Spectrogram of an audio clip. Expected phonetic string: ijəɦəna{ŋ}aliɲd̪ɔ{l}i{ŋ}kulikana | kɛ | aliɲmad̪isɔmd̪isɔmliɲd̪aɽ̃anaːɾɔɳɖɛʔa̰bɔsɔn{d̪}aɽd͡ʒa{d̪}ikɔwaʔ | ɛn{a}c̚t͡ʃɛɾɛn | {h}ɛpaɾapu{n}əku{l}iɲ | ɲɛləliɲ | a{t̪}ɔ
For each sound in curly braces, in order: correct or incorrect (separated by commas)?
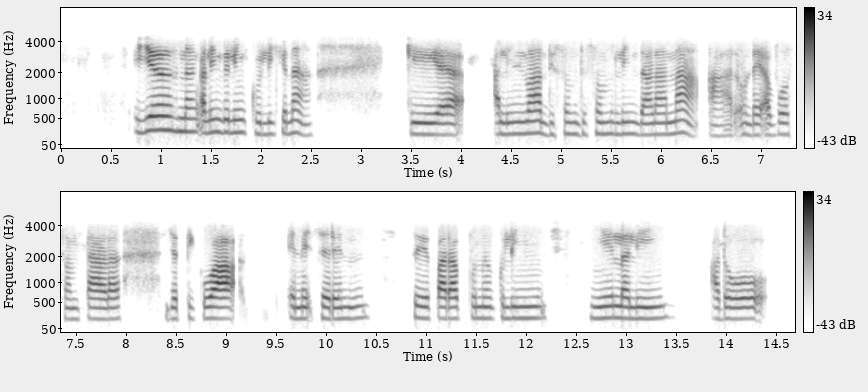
correct, correct, incorrect, incorrect, incorrect, incorrect, incorrect, correct, correct, incorrect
